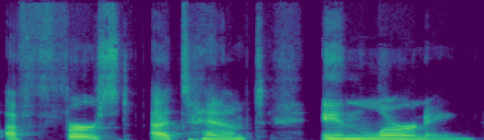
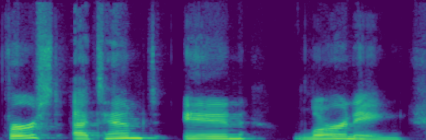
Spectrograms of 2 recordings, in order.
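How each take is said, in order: First: Said in the usual way. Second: Slow, with "first" stressed; spelling out the acronym. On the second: Shown as a demonstration. Speaker explaining the acronym to the audience, slow and deliberate. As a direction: lay out "first attempt in learning" word by word. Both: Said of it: "That's our acronym".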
